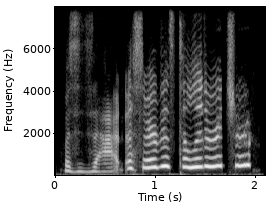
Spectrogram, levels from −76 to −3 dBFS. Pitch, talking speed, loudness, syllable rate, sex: 335 Hz, 170 wpm, -15 LUFS, 8.8 syllables/s, female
